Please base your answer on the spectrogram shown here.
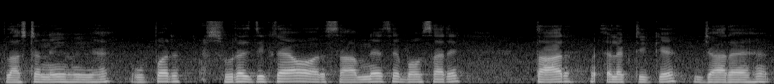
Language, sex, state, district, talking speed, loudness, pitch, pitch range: Hindi, male, Chhattisgarh, Bilaspur, 155 wpm, -23 LUFS, 120 Hz, 115-130 Hz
